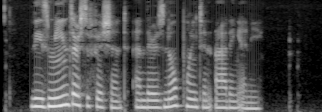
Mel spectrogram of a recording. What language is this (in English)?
English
